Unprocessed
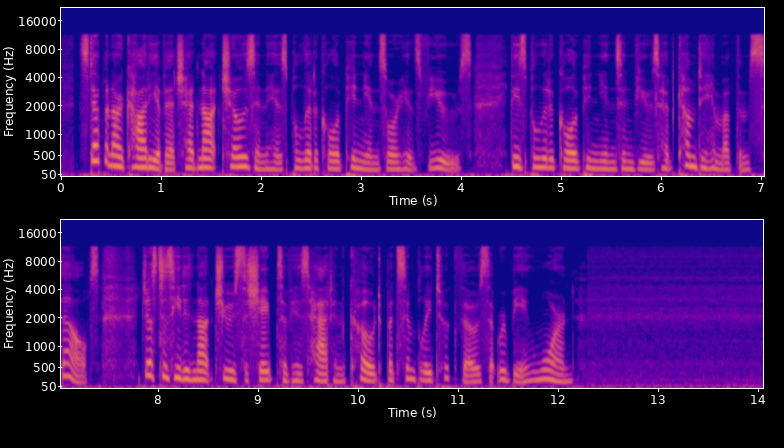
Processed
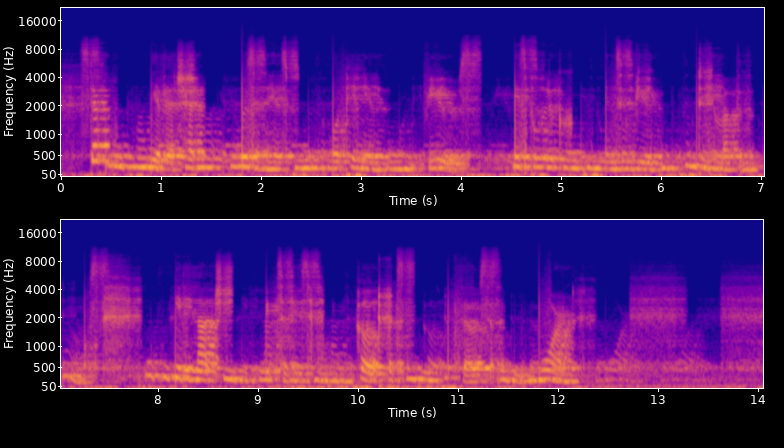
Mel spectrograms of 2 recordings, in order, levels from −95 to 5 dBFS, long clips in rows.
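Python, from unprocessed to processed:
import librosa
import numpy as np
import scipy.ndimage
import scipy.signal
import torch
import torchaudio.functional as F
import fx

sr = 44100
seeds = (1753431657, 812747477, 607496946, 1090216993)

p1 = scipy.signal.sosfilt(scipy.signal.butter(4, 8500.0, 'lowpass', fs=sr, output='sos'), x)
p2 = fx.peak_eq(p1, sr, hz=480.0, db=13.5, octaves=0.23)
p3 = fx.over_compress(p2, sr, threshold_db=-38.0, ratio=-1.0)
p4 = p2 + F.gain(torch.from_numpy(p3), -1.0).numpy()
p5 = fx.filter_lfo_lowpass(p4, sr, shape='square', hz=1.1, low_hz=220.0, high_hz=2500.0, q=1.5)
p6 = p5 + fx.echo_banded(p5, sr, ms=663, feedback_pct=66, hz=480.0, wet_db=-17, dry=0)
p7 = fx.rev_gated(p6, sr, seeds[0], gate_ms=130, shape='rising', drr_db=1.5)
y = F.gain(torch.from_numpy(p7), 3.0).numpy()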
